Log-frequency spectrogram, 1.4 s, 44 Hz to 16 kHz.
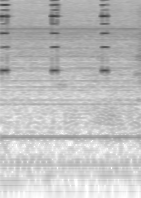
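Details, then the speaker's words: Power Probe fault finder tracing 2008 Saturn Astra P0693 cooling fan relay 2 circuit harness; short high beeps about every half second over low hum where signal is picked up, then lost; a corroded wire was found at that connector. "And then if I followed the harness, I don't know what I just did there, but you could see nothing happening. But it starts picking up here, and then I lose it here."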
